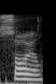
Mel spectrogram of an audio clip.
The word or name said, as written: soil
